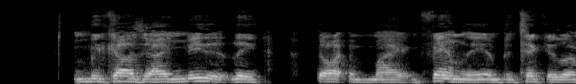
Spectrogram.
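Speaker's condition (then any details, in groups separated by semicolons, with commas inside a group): Sporadic ALS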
